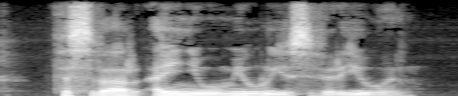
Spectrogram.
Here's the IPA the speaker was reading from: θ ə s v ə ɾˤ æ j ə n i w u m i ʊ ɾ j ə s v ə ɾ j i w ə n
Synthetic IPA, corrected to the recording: θ ə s v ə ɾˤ æ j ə n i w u m i ʊ ɾ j ə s v ə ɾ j i w ə n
